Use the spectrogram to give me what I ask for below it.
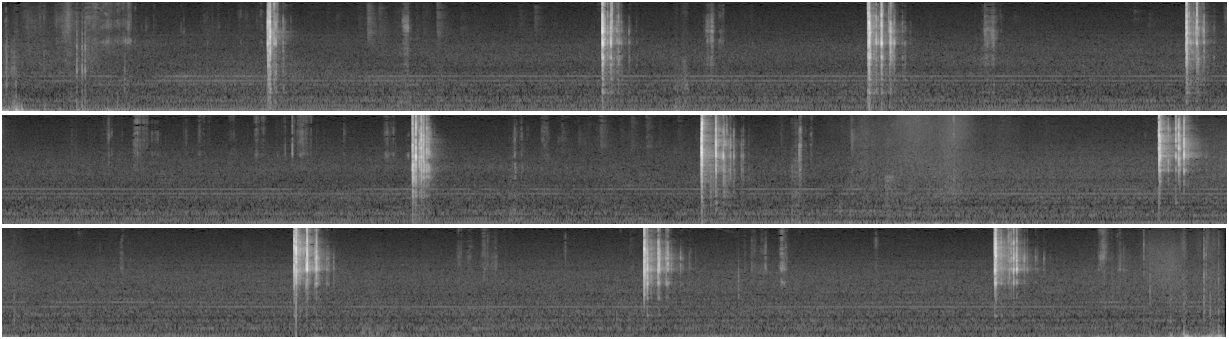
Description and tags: cracker drop on table
click, cracker, drop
